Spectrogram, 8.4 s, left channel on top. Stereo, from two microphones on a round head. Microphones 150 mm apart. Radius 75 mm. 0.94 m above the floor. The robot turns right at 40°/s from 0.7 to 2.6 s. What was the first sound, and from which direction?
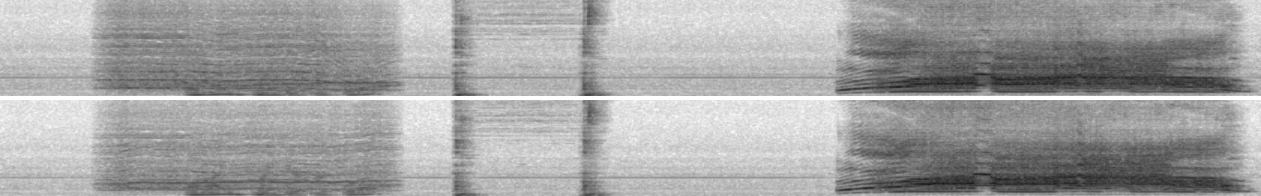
A man speaking, 55° right.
